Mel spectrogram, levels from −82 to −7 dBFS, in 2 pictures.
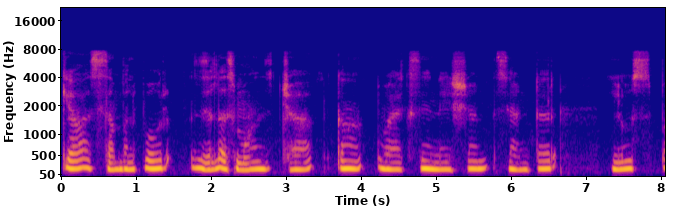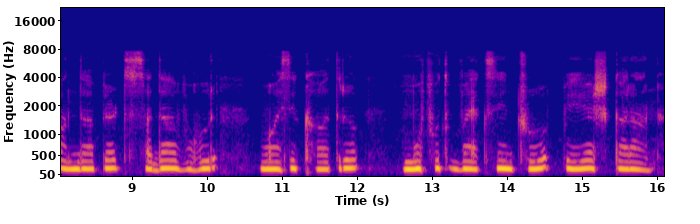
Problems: background sounds at intervals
